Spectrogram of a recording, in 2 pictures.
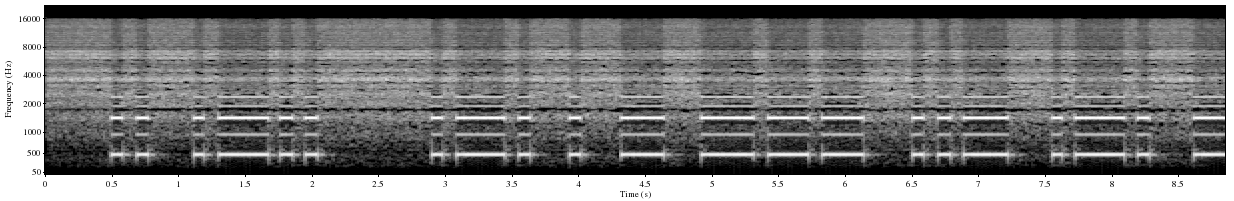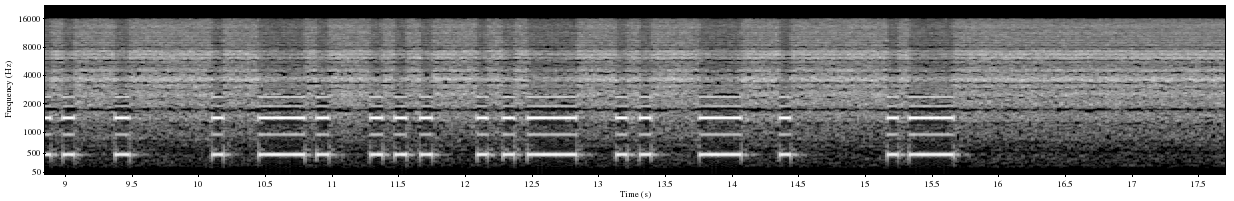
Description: Morse code, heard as a keyed tone, hand-sent with a straight key, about 13 wpm, 470 Hz, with room echo. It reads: IL RETOURNE ENSUITE A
